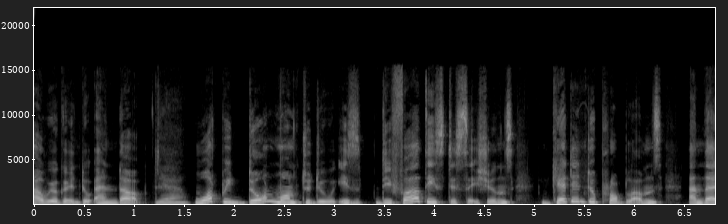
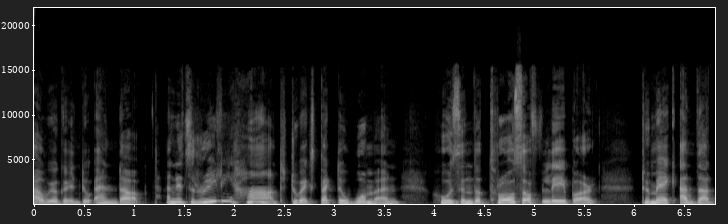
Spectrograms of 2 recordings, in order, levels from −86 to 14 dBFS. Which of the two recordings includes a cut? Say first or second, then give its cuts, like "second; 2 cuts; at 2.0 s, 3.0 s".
second; 1 cut; at 1.2 s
